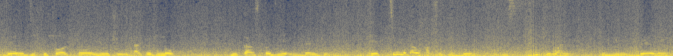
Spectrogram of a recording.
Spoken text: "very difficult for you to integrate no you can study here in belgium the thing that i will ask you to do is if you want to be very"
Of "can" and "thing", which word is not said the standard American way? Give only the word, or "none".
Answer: thing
